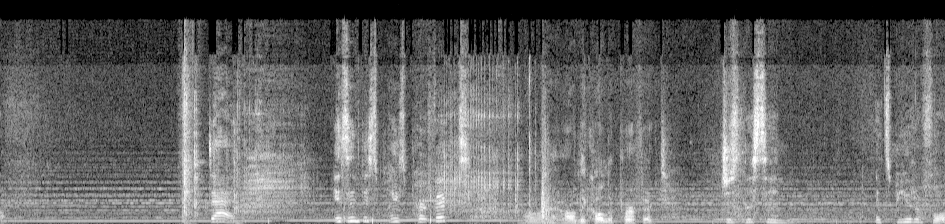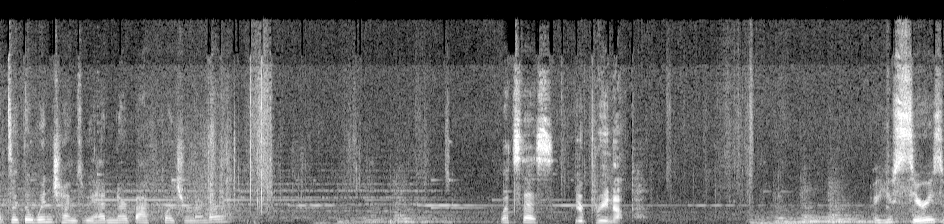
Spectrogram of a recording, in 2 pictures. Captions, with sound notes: I'LL TAKE CARE OF HER NOW. DAD, ISN'T THIS PLACE PERFECT? WELL, I'D HARDLY CALL IT PERFECT. JUST LISTEN. [WIND CHIMES] IT'S BEAUTIFUL. IT'S LIKE THE WIND CHIMES WE HAD ON OUR BACK PORCH, REMEMBER? YOUR PRENUP? WHAT'S THIS?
